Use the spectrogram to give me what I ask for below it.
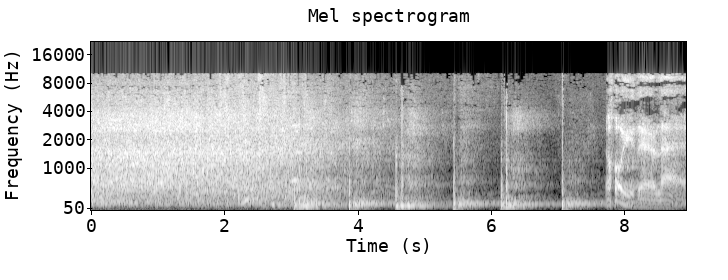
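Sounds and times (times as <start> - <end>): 
laughter: 0.0 - 5.2
wooden leg footsteps thumping on a hard floor: 3.0 - 7.5
speech: 8.1 - 8.9.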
